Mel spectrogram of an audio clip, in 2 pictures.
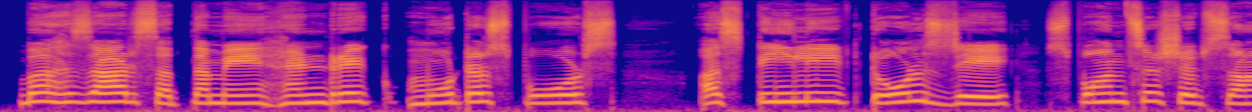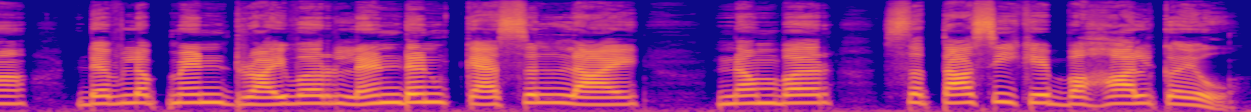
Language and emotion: Sindhi, neutral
